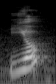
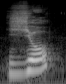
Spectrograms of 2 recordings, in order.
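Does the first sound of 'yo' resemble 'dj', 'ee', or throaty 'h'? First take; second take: ee; throaty h. First: The first sound is a soft 'ee'-like glide. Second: The first sound is a throaty 'h' sound. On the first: "como si fuera una I, una I flaca" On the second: "como si fuera un sonido de una J"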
